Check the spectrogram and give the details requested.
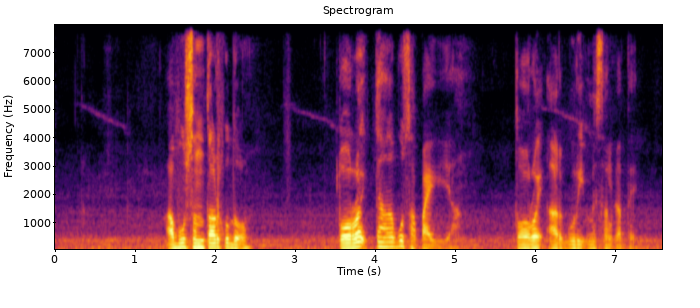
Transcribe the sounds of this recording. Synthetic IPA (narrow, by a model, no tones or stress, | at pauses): a̰busənt̪aɽkɔd̪ɔ | t̪ɔɾɔc̚t̪ɛɦãabusapajɡɛ̰ja̰ | t̪ɔɾɔc̚aɾɡuɾic̚ˀmɛsalkat̪ɛ̰ʔ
